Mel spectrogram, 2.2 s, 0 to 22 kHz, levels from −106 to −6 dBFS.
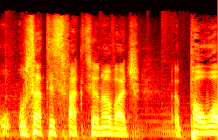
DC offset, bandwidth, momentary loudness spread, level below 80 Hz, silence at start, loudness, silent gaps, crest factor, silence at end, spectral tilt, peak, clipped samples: under 0.1%; 16 kHz; 13 LU; -40 dBFS; 0 s; -18 LUFS; none; 14 dB; 0 s; -4 dB/octave; -4 dBFS; under 0.1%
